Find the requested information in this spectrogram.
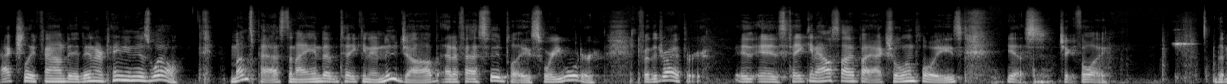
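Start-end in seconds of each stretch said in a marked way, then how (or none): none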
